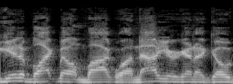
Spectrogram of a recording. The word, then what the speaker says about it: Bagua: black belt, say you're in how do you pronounce it? I want to make sure Bagua. Bagua. So you get a black belt in Bagua.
